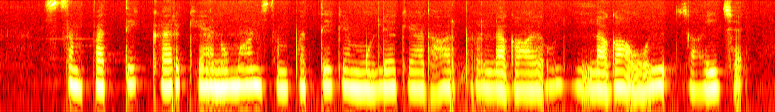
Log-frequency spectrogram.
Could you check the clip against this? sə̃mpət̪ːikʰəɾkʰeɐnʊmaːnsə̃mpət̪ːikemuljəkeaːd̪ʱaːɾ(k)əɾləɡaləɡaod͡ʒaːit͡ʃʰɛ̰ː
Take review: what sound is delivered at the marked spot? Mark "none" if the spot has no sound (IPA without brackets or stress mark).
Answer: p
